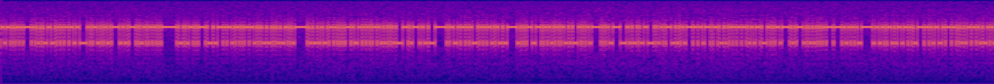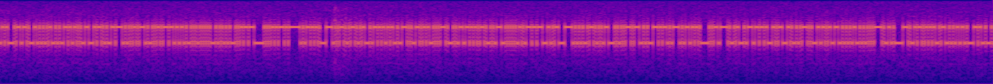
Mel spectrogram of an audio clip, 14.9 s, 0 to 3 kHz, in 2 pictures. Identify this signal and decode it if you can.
Two-tone teleprinter signal, about 500 Hz shift.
